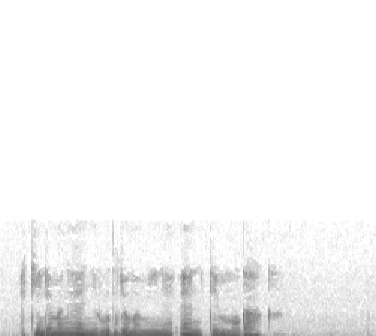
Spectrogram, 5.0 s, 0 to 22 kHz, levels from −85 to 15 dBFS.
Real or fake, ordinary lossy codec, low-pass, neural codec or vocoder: real; AAC, 24 kbps; 19.8 kHz; none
